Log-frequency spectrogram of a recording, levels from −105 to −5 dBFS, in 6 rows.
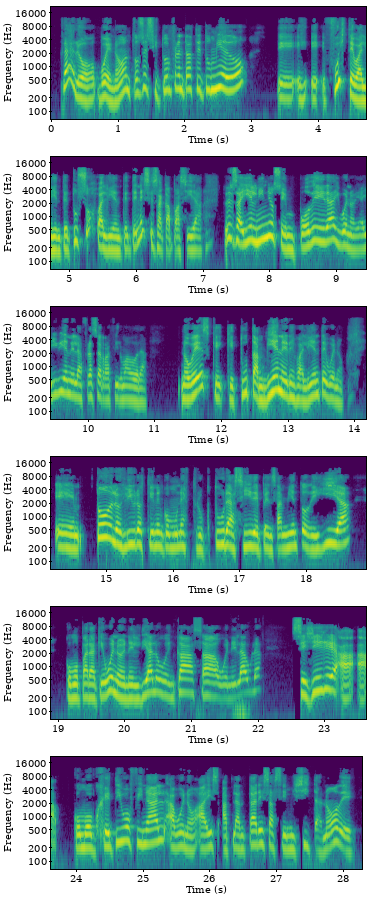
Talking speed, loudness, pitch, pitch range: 180 wpm, -19 LUFS, 215 Hz, 190-255 Hz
